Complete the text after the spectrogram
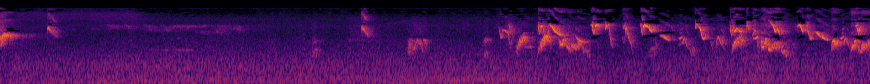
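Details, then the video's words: A red-whiskered bulbul kept as a pet sings happily; a few scattered chirps give way after five seconds to a rapid, dense stream of bright, twittering whistled notes. "My Jambul happily singing ~ 夜莺高歌欢唱"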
